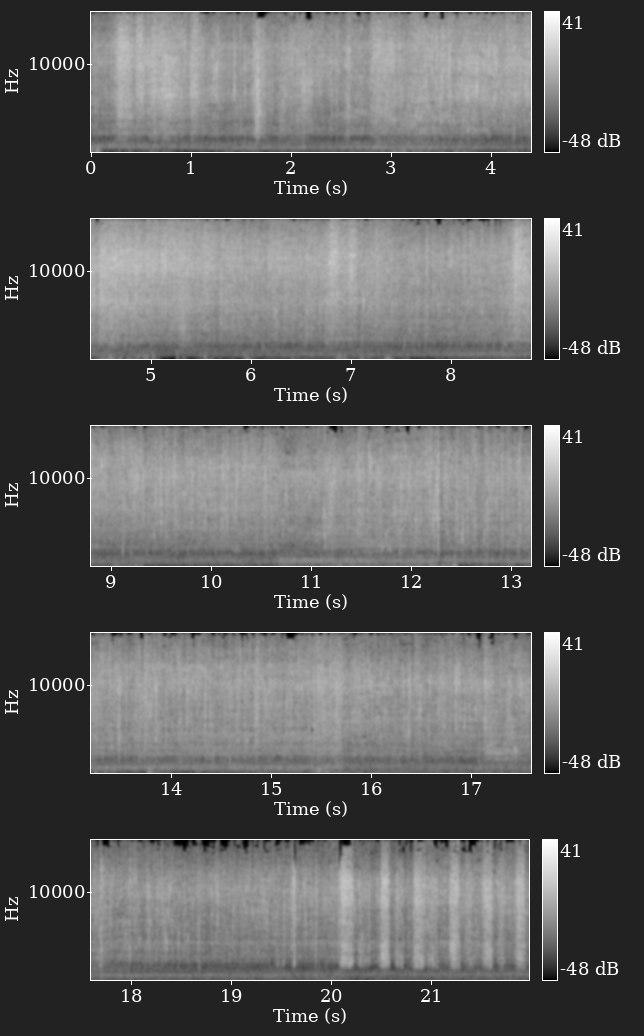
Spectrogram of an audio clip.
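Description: Fish fillets frying in a Lodge cast-iron skillet: a steady sizzling hiss with many small crackles and pops.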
